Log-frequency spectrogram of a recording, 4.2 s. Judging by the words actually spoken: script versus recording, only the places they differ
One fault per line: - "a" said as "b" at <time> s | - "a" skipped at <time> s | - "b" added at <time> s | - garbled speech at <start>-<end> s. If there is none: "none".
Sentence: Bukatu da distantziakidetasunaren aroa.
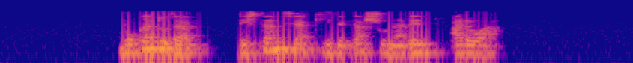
none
